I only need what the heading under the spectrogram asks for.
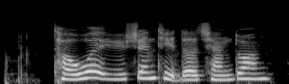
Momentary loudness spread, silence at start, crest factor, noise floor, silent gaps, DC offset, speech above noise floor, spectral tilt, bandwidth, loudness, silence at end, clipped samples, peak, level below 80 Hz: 6 LU; 0.05 s; 14 dB; -39 dBFS; none; under 0.1%; 25 dB; -6.5 dB/octave; 7.2 kHz; -15 LUFS; 0.2 s; under 0.1%; -2 dBFS; -48 dBFS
